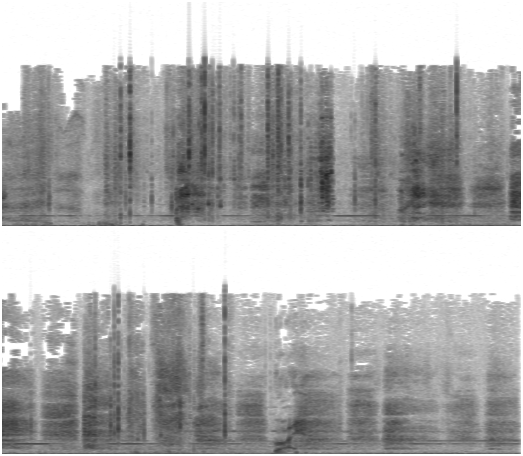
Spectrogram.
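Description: A person breathing hard while pushing through undergrowth, with leaves and branches crackling and brushing past the camera, over a steady low rumble of handling. A single spoken word comes near the end.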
